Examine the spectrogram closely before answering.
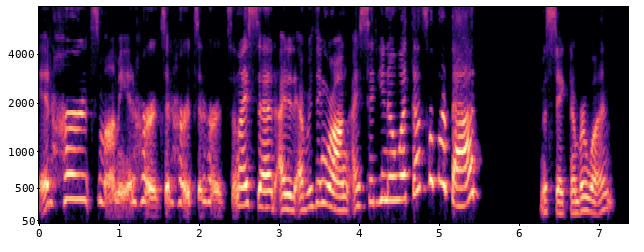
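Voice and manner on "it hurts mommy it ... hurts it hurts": mock teary, high-pitched little girl sobbing. A mother retells her daughter's words after a skinned knee, imitating a crying child. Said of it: "she's crying, crying, crying".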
